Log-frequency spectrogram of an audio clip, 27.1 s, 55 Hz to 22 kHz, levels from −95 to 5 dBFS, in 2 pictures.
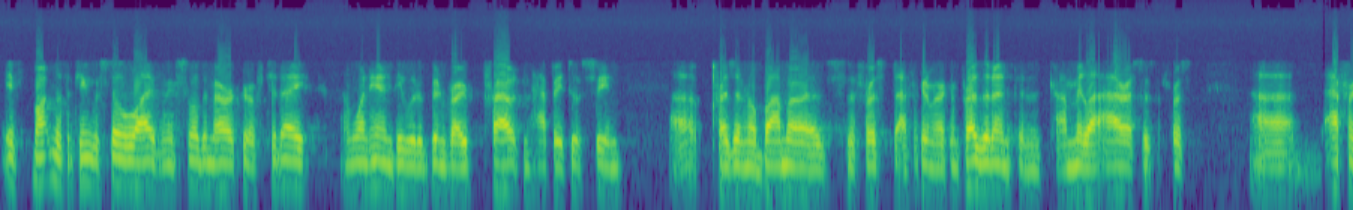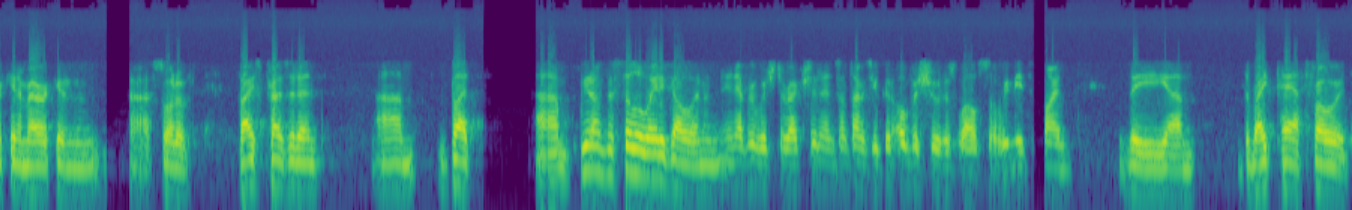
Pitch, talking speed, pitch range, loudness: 105 Hz, 190 wpm, 95-115 Hz, -13 LUFS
